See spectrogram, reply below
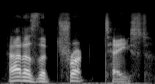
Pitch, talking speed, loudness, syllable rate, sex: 145 Hz, 195 wpm, -19 LUFS, 5.3 syllables/s, male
